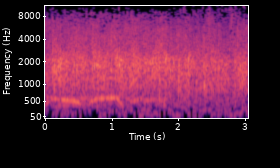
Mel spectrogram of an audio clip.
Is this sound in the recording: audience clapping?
yes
